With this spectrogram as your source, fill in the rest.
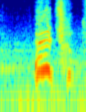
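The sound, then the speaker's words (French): A single sneeze brought on by bone dust: a voiced, drawn-out 'ah' breaks into a sharp, breathy burst, followed by a short, fainter vocal catch, with no talk around it. “Qu'as-tu à éternuer ainsi ?”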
